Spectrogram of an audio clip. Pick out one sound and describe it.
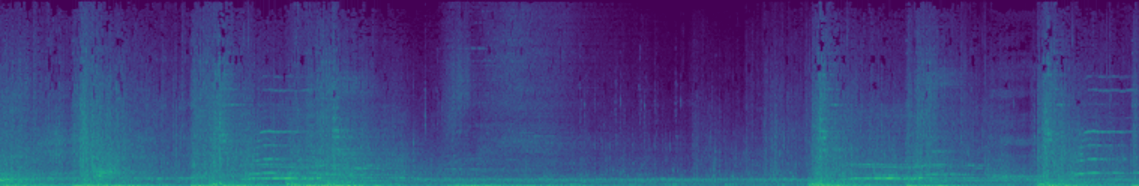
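A sword slashes and strikes a creature with heavy thuds.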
